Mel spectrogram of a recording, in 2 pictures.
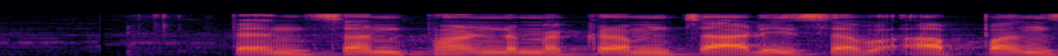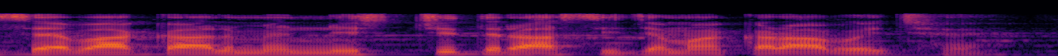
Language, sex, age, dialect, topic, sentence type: Maithili, male, 18-24, Bajjika, banking, statement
